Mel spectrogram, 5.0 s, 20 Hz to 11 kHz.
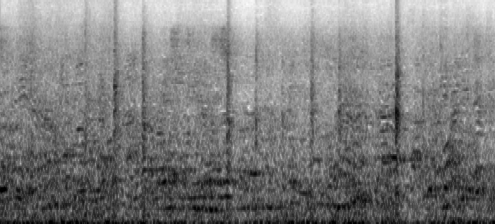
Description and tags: A case bouncing as it's pulled down the stairs.
This sample is
part of a set of field recordings made around Montreal Trudeau airport
in summer 2006, various sounds and voices make themselves heard as I
walk through to the check-in.
percussion, field-recording, montreal, airport, canada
